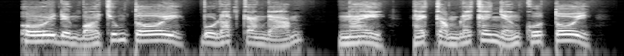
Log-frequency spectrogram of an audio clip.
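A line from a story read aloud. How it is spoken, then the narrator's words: Pleading. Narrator (Vietnamese): Joan bắt đầu cầu xin hắn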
